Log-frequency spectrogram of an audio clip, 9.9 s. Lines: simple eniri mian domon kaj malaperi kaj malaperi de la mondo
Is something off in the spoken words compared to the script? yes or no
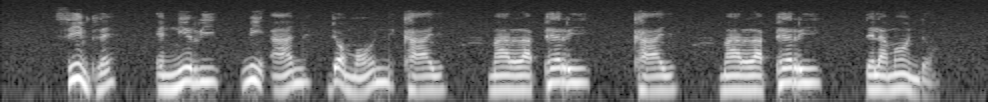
no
